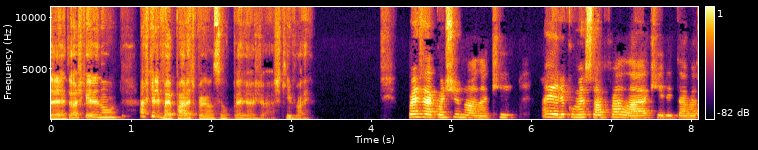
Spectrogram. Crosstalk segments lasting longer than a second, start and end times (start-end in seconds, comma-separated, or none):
none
